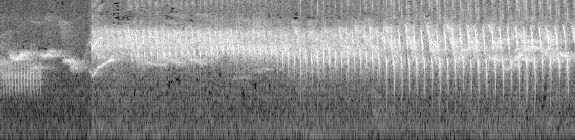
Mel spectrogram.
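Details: Caged canary in an agitated state: a brief wavering whistle, then a sustained rapid buzzy roll that grows into fast pulsed rattling.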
